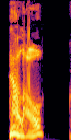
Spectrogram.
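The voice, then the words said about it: Gruff growling voice. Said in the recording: “growled Scrooge in his accustomed voice, as near as he could feign it”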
